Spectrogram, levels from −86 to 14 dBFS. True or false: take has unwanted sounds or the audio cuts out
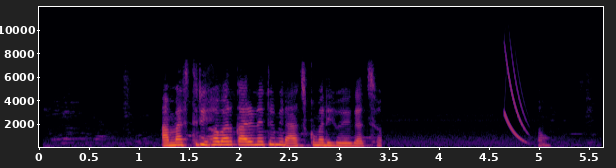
true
